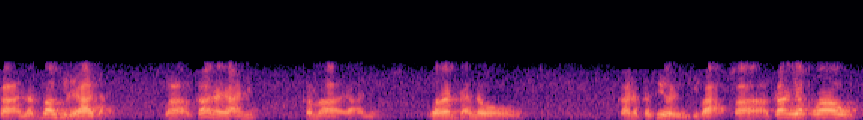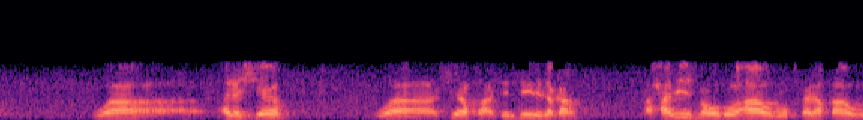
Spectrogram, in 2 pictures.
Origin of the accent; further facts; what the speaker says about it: Sudan; في بلدنا السودان في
